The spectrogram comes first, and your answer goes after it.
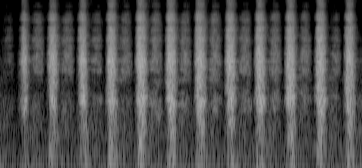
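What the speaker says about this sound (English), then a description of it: "Continue breathing." Slow, rhythmic breathing during a yoga stretch, about a dozen soft, close breaths at an even pace, quiet and alone with no talking.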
